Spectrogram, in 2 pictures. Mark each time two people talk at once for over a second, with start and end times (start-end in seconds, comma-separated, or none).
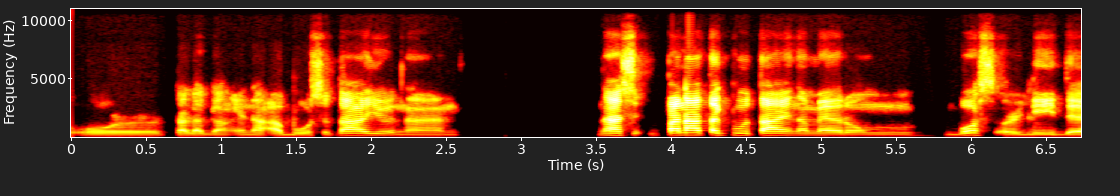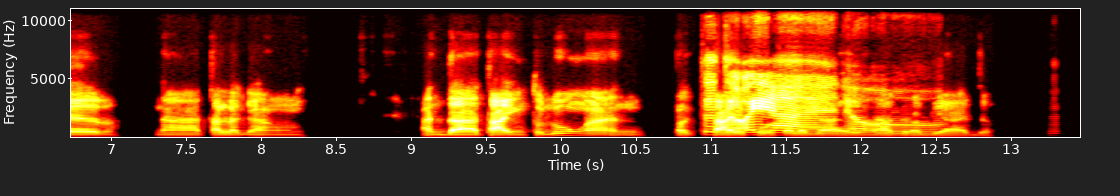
10.9-12.6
